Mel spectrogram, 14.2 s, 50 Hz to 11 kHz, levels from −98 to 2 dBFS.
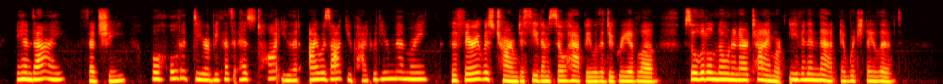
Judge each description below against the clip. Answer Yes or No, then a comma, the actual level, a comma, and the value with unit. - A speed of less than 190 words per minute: No, fast, 205 wpm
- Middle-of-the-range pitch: No, high, 220 Hz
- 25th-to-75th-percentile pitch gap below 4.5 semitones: No, average, 5.0 semitones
